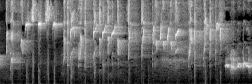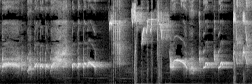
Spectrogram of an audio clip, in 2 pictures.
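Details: Anis kembang, the chestnut-capped thrush, in full varied song: quick high chattering trills and sweet warbled whistles, shifting pitch phrase to phrase, with short buzzy runs and scattered sharp clicks in the background.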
